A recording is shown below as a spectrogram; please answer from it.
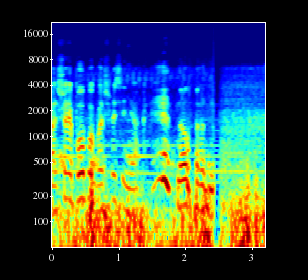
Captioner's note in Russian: смеется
